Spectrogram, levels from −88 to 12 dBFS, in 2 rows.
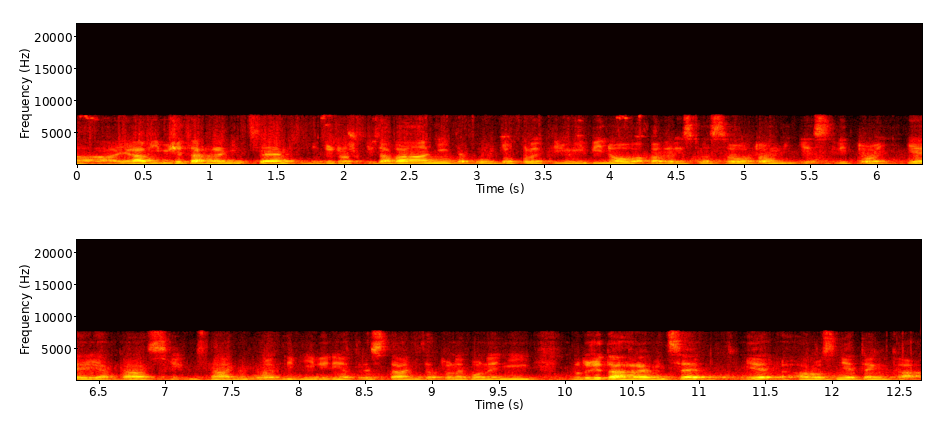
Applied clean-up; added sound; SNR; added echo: neural separator model SepFormer DNS4.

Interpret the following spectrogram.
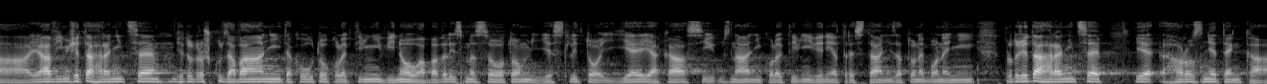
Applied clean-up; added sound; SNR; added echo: none; none; none; none.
